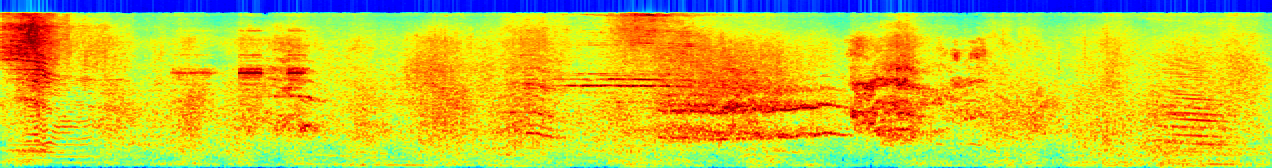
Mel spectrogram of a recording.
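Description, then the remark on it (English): Tires screech in long, squealing skids over a constant roar of passing highway traffic, several cars braking hard one after another, loud, with no voices. A film scene in which Eddie Murphy's character runs across the highway. “It's the scene where Eddie Murphy's character as the brother was just running across the highway like Frogger style, and then he actually made it, which is like, I was like, this dude's definitely getting hit by a car.”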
